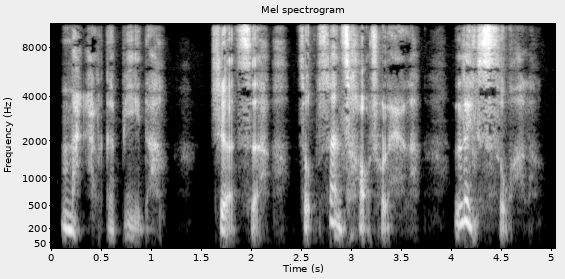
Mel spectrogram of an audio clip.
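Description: A woman voicing a rough, coarse man in an adult audio story, with a gruff low voice. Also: huge pitch swings, a little slow, dark tone, heavily acted.

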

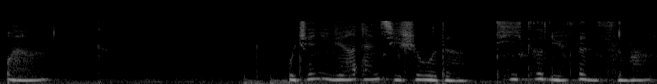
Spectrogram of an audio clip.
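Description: Young woman, soft close whisper, teasing streamer, slightly dull lo-fi sound, faint hiss. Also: mid-range voice, fairly even intonation, measured pace. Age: young adult. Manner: teasing, playful, reads comments. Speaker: radio streamer host. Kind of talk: whispered live-stream chat.

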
